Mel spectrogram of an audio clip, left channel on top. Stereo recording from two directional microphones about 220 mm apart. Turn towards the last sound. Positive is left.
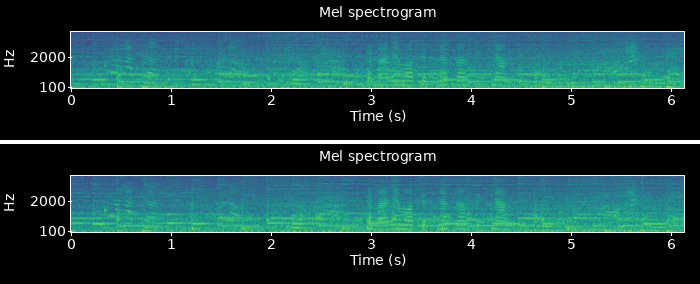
turn(degrees=0)  # may be behind; listen again after turning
